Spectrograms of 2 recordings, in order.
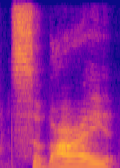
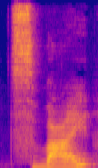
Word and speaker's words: zwei: So notice various combinations like the 'ei's that say 'eye' as in 'eins' and 'zwei' and 'drei'.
